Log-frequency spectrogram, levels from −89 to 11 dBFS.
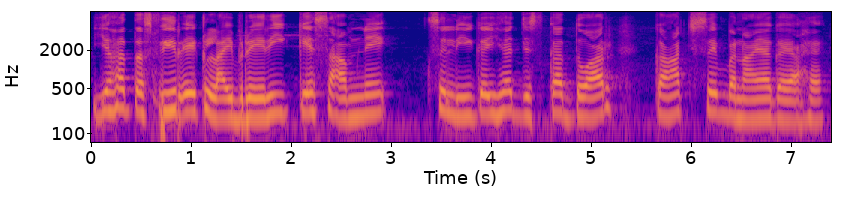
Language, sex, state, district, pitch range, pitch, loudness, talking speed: Hindi, female, Uttarakhand, Tehri Garhwal, 180-215 Hz, 205 Hz, -21 LUFS, 140 wpm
